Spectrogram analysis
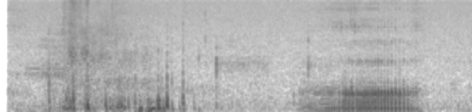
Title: snoring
